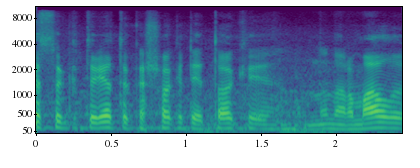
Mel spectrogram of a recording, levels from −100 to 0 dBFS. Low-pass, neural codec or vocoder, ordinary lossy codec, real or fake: 9.9 kHz; codec, 24 kHz, 3.1 kbps, DualCodec; MP3, 96 kbps; fake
